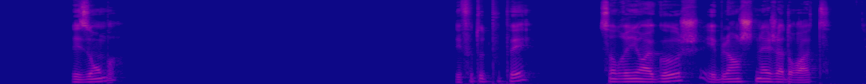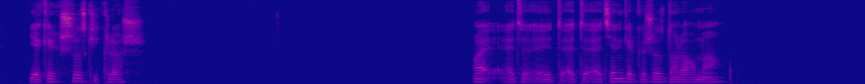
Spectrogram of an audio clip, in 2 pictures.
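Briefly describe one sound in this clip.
A man talks close to a microphone, in short bursts with pauses.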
